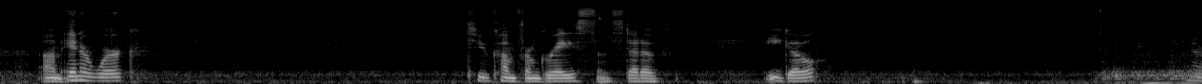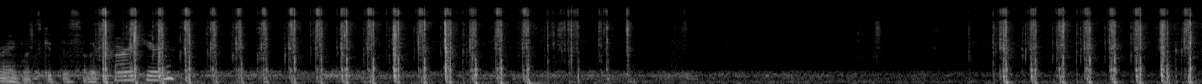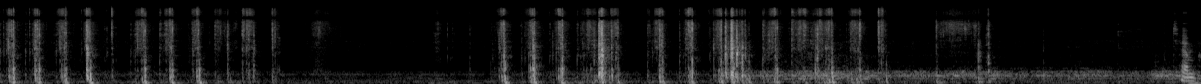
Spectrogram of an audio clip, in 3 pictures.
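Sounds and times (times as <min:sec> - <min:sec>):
cards being shuffled: 0:13.0 - 0:18.4, 0:21.7 - 0:27.5, 0:28.4 - 0:34.0.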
